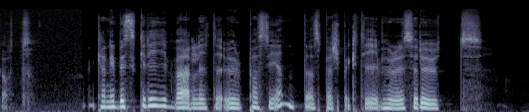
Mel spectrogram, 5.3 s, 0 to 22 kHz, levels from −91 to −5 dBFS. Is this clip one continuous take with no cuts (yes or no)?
yes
